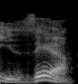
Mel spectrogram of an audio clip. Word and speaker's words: Zehr: lucky to have jerry zia uh rhymes with dear and here yes he is a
